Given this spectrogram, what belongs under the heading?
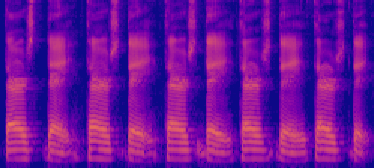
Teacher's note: So the R is not strongly pronounced in many accents.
